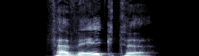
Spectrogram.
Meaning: inflection of verwelken: 1. first/third-person singular preterite 2. first/third-person singular subjunctive II
- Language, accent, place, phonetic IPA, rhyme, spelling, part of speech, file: German, Germany, Berlin, [fɛɐ̯ˈvɛlktə], -ɛlktə, verwelkte, adjective / verb, De-verwelkte.ogg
